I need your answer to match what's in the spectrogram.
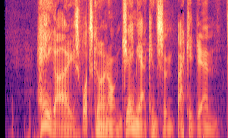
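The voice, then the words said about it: Smooth radio announcer voice. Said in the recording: “Do you like this radio voice of mine? Is it better than the shouting into the microphone?”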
